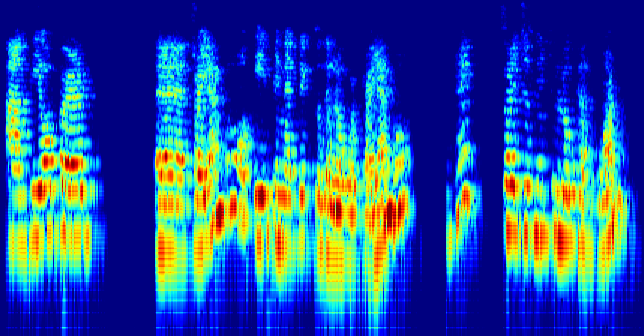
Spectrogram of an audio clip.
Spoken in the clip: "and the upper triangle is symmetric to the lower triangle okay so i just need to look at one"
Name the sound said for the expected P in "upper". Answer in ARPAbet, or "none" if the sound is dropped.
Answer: F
